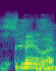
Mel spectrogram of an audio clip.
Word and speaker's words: Smeele: Did I say it right? Smeele? Smeele. Smeele. Yeah, like Michael Saylor. It's Dutch. It's Smeele. exactly.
